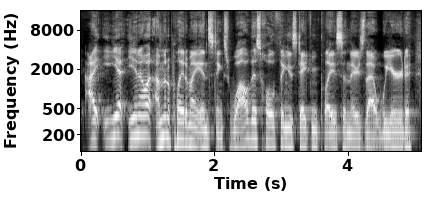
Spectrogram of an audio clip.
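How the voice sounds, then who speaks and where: A man's voice: mid-range voice, brisk, fairly bright tone. A man playing a tabletop game, improvising casually as he describes what his character does.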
